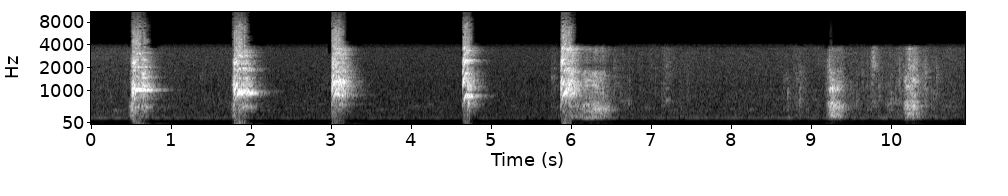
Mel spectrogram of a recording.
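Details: Scottish Terrier barking: five sharp, loud barks about a second or more apart, followed by softer, rougher vocal sounds and faint noises.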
